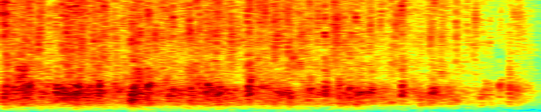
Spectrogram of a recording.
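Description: An audience at the church of Portail applauds steadily, a dense, even patter of many hands clapping at moderate volume without pause, with no voices standing out above it.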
